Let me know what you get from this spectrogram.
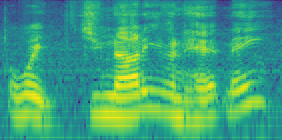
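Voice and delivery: normal talking voice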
